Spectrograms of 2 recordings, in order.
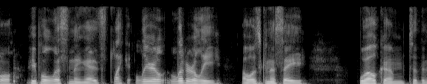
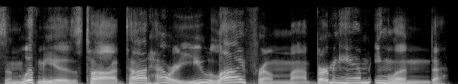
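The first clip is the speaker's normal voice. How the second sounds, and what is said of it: Exaggerated radio announcer voice. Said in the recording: “do this voice, radio voice,”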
